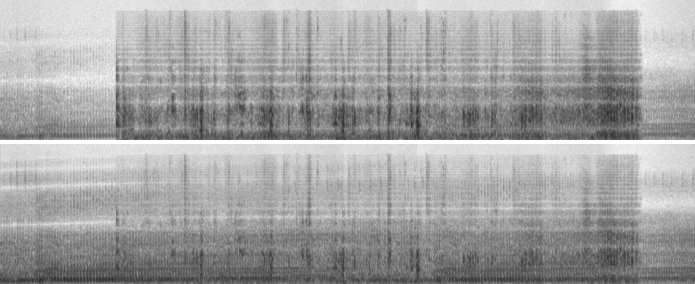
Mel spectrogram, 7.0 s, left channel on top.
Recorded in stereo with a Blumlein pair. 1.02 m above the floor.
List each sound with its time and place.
0.0 s a motorcycle: 60° right; by 7.0 s 25° right
1.2 s breathing: 10° left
